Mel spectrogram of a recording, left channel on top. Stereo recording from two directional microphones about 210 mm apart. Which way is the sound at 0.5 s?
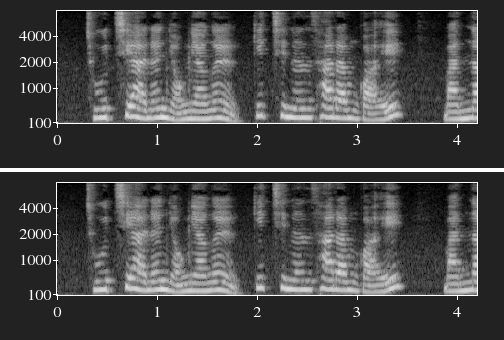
20° left (ahead or behind).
